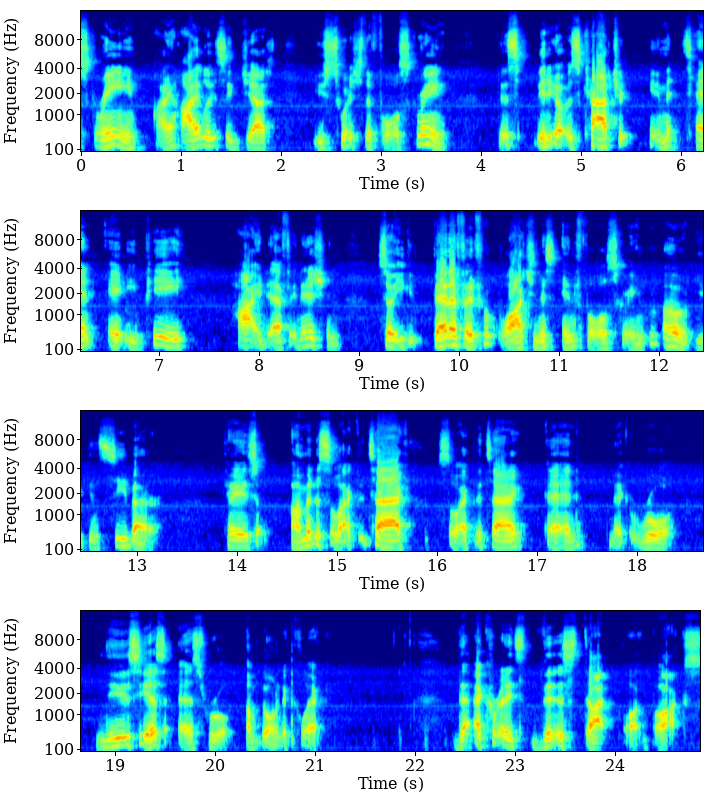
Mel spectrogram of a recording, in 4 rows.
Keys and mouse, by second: 20.5 click.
